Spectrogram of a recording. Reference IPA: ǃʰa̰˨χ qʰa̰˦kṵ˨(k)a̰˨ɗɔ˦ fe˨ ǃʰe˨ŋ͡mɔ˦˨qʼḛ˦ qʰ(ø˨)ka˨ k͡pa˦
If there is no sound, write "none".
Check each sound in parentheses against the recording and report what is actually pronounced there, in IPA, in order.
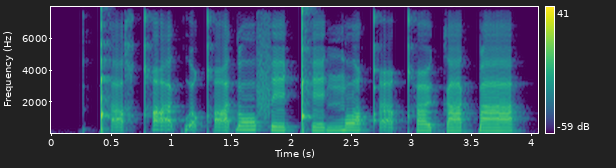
qʰ, ø˨

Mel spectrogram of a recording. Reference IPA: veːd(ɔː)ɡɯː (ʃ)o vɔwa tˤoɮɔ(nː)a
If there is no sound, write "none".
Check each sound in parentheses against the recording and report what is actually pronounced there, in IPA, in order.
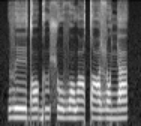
ɔː, ʃ, ɲ

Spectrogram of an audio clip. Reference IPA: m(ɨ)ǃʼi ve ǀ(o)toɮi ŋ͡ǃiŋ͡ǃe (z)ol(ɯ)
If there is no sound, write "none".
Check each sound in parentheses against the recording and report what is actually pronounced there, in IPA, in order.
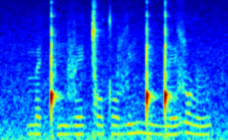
ɛ, o, ɮ, ɯ

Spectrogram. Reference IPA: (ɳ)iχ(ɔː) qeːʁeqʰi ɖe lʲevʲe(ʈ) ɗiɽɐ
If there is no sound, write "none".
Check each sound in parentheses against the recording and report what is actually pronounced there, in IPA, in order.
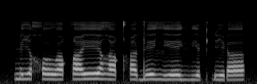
ɳ, oː, ʈ

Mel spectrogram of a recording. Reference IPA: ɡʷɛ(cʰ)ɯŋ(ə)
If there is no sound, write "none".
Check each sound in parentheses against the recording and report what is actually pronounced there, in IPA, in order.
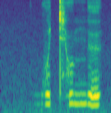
cʰ, ɪ

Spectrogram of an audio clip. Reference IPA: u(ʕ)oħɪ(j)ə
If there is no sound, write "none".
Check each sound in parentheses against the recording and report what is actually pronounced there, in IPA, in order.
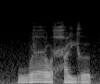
ʕ, j

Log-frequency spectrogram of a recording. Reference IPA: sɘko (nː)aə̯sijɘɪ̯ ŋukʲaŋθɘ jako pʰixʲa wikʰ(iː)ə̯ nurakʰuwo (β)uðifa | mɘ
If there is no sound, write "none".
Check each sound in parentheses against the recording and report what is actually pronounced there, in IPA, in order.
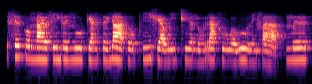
ŋ, i, β

